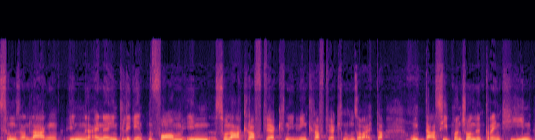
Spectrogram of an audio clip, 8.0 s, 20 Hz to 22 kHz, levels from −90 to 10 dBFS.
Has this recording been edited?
yes; 1 cut; at 0.9 s

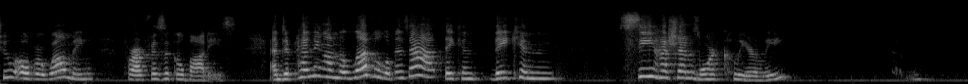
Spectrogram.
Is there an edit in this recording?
yes; 2 cuts; at 3.9 s, 7.0 s

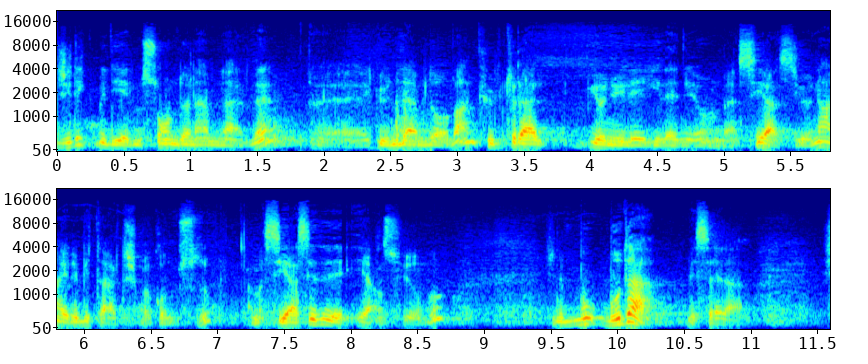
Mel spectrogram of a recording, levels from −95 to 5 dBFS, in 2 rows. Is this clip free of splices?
yes; 0 cuts

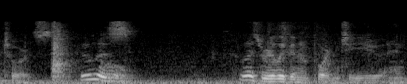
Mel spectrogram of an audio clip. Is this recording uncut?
yes; 0 cuts

